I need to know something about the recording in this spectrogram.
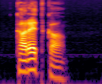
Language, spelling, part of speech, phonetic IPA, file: Polish, karetka, noun, [kaˈrɛtka], Pl-karetka.ogg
